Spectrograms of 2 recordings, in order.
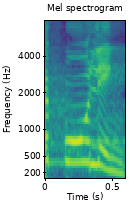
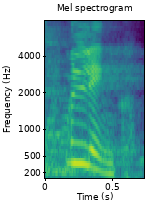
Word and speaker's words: पुल्लिंग: पुल्लिंग, नॉट पुलिंग, इट इज पुल्लिंग, right.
